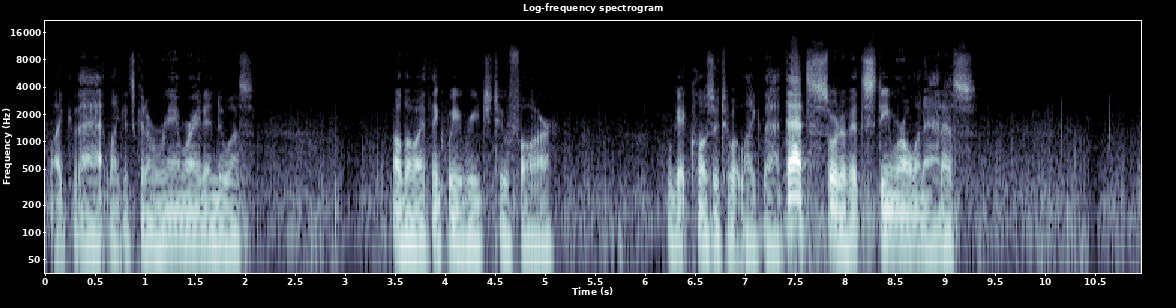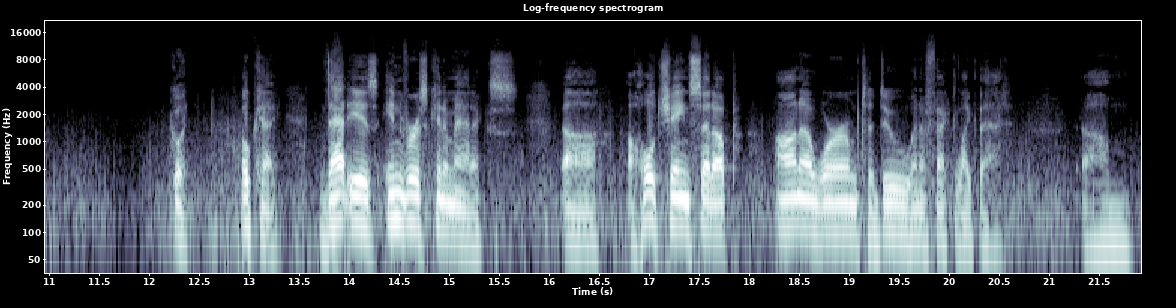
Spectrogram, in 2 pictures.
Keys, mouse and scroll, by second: 4.5 scroll up 4, 5.4-6.3 scroll up 4, 21.8 click.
